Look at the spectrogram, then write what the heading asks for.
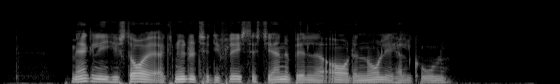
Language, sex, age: Danish, male, 42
